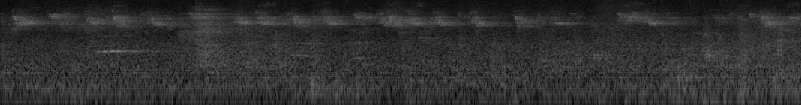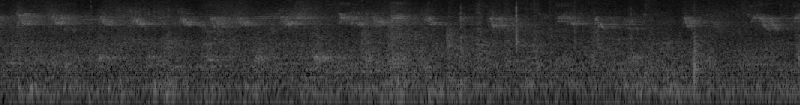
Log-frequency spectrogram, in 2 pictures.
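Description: A horse's hooves thud softly on sand in a large hall.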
